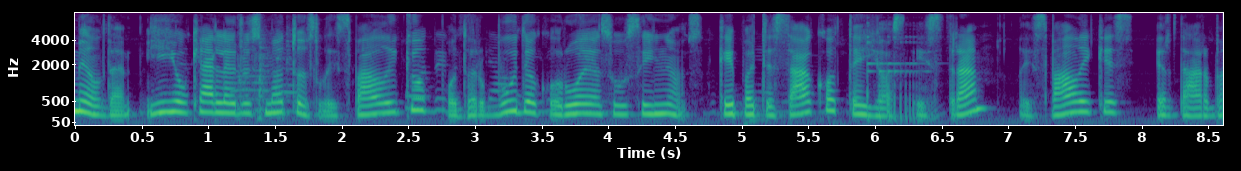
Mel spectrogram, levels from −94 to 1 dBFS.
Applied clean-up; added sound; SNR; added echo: none; Chink, clink; 16 dB; none.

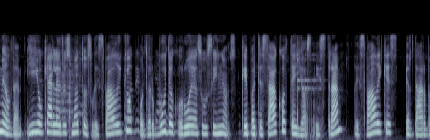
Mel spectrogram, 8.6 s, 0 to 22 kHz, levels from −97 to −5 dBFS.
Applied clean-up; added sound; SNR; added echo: neural mask model RNNoise.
